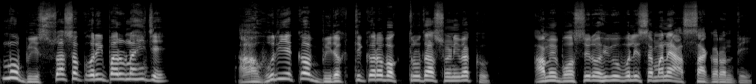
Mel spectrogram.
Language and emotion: Odia, disgusted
